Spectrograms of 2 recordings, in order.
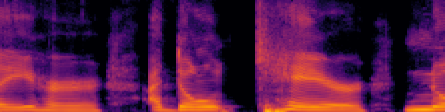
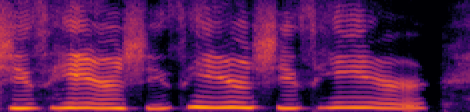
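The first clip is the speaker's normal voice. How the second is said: put-on tearful shouting, higher pitch; 9 semitones higher than usual. Retelling what was said to a best friend who asks what's wrong: retelling loud crying. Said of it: "use your inside voice".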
